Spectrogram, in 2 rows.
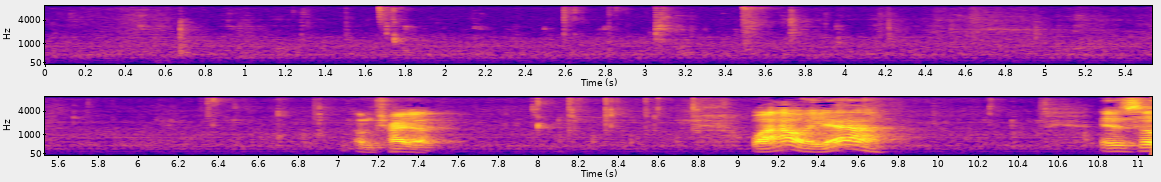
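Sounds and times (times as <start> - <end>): faint chewing: 0.4 - 7.1, 7.8 - 9.0
soft mouth clicks: 7.9 - 8.9.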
